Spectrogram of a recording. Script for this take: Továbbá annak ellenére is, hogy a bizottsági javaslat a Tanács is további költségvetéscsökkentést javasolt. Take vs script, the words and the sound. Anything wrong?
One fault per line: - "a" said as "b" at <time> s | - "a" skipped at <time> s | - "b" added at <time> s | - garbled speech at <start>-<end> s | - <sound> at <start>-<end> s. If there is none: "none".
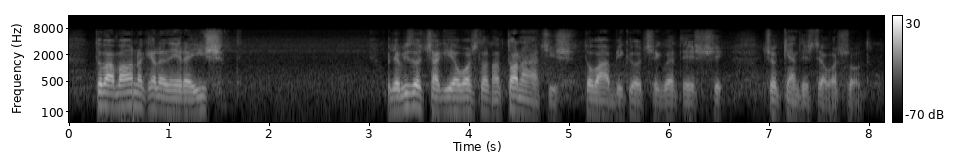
none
